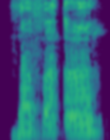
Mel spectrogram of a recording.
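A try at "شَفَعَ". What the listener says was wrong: shinnya gede. Syafa. Syafa.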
